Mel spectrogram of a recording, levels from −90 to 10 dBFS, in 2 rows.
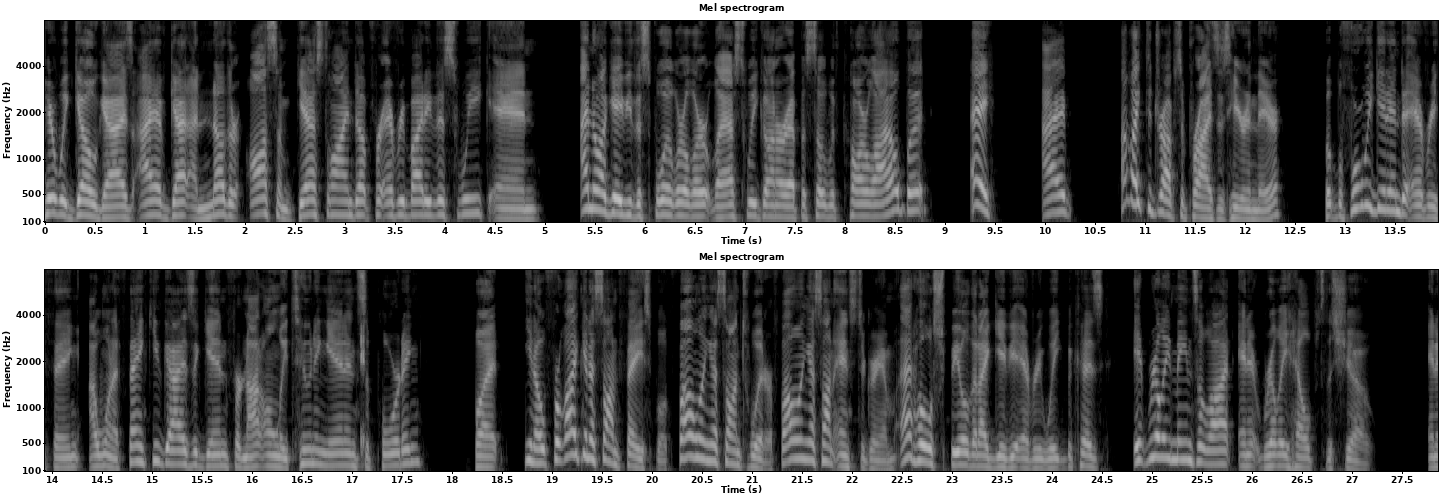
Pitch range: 165-230 Hz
